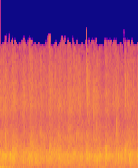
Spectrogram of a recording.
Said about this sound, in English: And so I just wanted to honour these guys this morning. Can we just clap and cheer?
